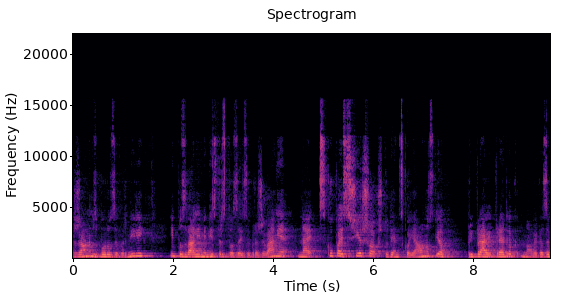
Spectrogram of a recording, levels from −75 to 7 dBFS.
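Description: Speech that was likely passed through two lossy codecs in turn, transcoding between lossy codecs, with a low-rate HE-AAC stage followed by Opus at a rate that sounds around 32 kbit/s. The second encoder spends its limited bits re-coding the first one's artefacts and adds its own artefacts on top, so both sets of damage sound together for the whole clip, and nothing remains above 15.8 kHz, the lowest cut-off in the chain.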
